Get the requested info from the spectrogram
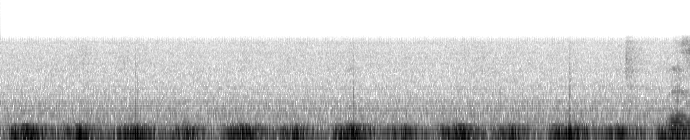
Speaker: And then here's what a diastolic sounds like.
